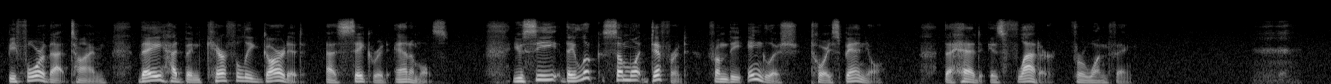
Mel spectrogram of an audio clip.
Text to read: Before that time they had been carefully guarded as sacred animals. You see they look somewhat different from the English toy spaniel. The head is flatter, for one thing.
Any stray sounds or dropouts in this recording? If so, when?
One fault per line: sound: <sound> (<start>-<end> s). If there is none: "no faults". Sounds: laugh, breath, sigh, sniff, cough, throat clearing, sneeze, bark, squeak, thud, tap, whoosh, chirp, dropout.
sound: breath (12.5-13.0 s)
